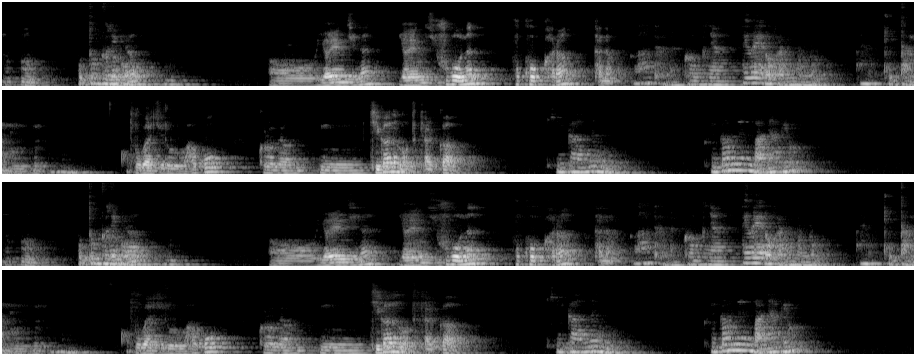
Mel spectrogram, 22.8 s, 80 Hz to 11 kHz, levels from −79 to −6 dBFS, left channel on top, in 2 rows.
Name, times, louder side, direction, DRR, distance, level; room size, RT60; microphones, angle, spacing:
voice 1, 0.0-0.4 1.3-1.8 3.3-4.7 5.0-6.0 6.4-7.1 7.4-7.7 11.3-11.9 13.1-14.1 14.6-17.1, left 2 dB, 75° left, 5 dB, 1.3 m, -27 dB
voice 2, 1.0-1.7 2.0-2.2 7.9-10.2 10.7-10.9 11.2-11.6 12.0-12.3 18.3-19.1 20.3-21.4, equal, 25° right, -1 dB, 2.5 m, -29 dB
9.3 x 4.9 x 6.8 m, 0.79 s
head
